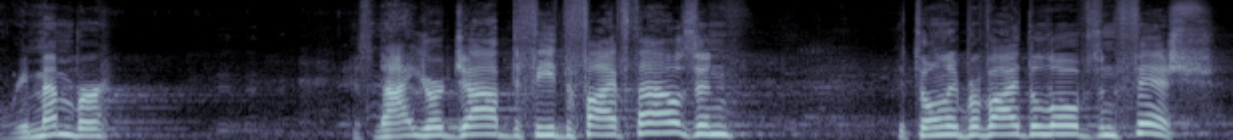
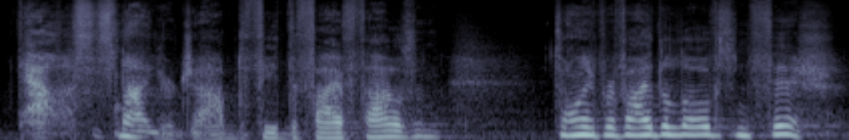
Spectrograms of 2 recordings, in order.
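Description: First: It is said in a firm, stern tone. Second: It is said in a tender, comforting tone.

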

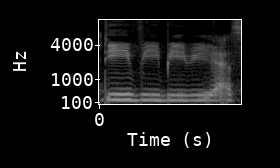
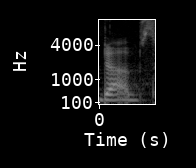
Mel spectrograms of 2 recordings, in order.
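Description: First: The name is spelled out letter by letter. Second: The name is said as one short word. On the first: The speaker calls it wrong. "I've been spelling it out like it's like spelled" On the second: The speaker calls it right. "it's actually pronounced dubs"

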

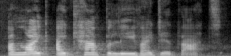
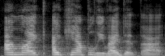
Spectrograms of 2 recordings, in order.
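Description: First: It is said in a put-on British accent. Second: It is said in her ordinary American accent.

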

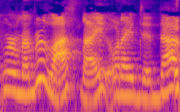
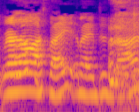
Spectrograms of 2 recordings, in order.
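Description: First: The words are spoken clearly and distinctly. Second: The words are slurred and mumbled together.

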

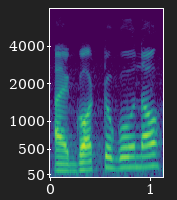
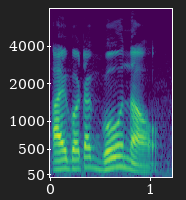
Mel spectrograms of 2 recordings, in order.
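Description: First: The words 'got to' are said in full. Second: The words 'got to' are reduced to 'gotta'.

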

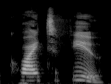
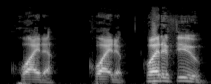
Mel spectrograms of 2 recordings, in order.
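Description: First: It has a British accent without a flapped T. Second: It has an American accent with a flapped T. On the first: "in the UK, in London, they might say" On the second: "in America, we say quite a few"

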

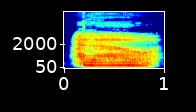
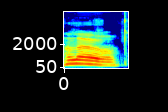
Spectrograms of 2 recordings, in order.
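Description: First: It is said in a creepy stalker voice. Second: It is said in a normal voice.

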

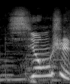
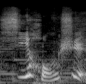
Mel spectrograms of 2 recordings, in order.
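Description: First: The word is squeezed into two quick syllables. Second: The word is said with three full syllables.

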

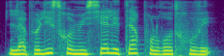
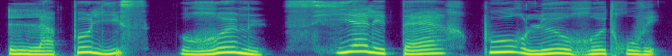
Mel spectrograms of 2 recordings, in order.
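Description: First: The sentence is spoken quickly. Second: The sentence is spoken very slowly. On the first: "à la vitesse express, à la vitesse rapide. Écoutez, je prononce" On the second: "Répétez avec moi à la vitesse tortue"

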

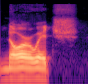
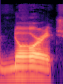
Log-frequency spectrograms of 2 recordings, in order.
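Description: First: It is pronounced in a non-British, American way. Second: It is pronounced in a British English way.

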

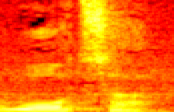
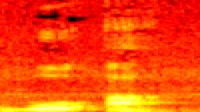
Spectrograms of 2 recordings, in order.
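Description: First: The middle T is clearly pronounced. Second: The middle T is replaced by a glottal stop. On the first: "not water" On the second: "someone with a sort of strong London accent would say water"

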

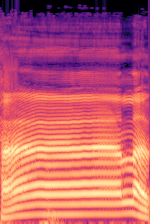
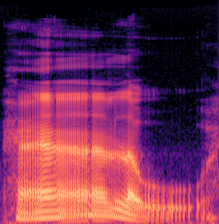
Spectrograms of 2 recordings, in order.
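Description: First: It is said in a normal speaking voice. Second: It is said in a smooth, crooning voice. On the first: "you're not doing your smooth criminal trip report voice" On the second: "I do the hello in my smooth jazz voice"

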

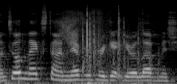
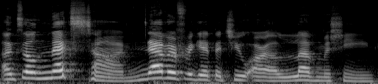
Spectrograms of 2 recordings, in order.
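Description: First: It is said at a fast pace. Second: It is said at a slow pace.

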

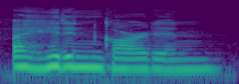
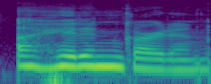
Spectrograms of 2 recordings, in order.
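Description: First: It is said quietly. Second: It is said loudly.

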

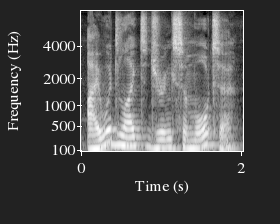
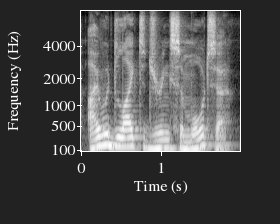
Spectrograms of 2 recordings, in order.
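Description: First: It is spoken in a British English accent. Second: The same.

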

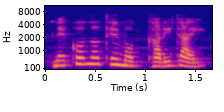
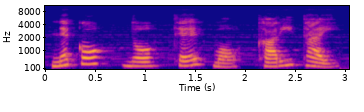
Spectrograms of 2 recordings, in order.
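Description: First: It is said at a normal speed. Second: It is said a little more slowly.

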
